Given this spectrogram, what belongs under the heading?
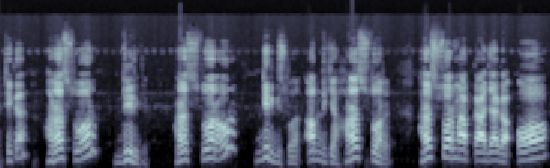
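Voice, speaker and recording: Repetitive, higher-voiced male teacher. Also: no room sound. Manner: repetitive, explains each point twice with "theek hai". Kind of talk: classroom-style grammar lesson.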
